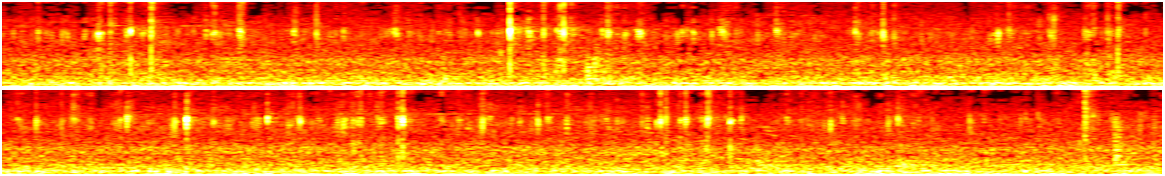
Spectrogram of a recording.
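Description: A red squirrel chewing, with quick, dry crackles and clicks over a soft, steady hum.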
